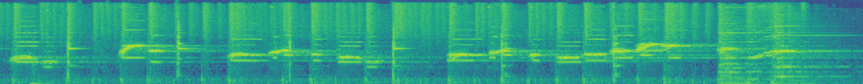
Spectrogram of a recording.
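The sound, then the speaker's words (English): A whistled melody carries a bouncy tune over a backing music track with steady percussive beats, phrases rising and falling clearly for several seconds before a final held note. “I really want to whistle then.”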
